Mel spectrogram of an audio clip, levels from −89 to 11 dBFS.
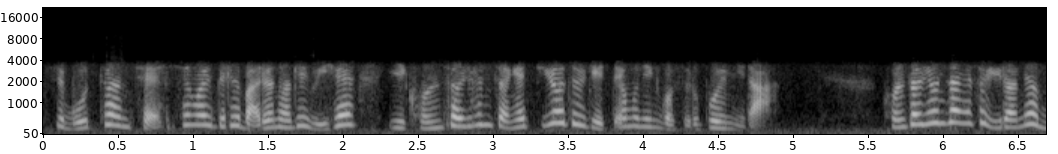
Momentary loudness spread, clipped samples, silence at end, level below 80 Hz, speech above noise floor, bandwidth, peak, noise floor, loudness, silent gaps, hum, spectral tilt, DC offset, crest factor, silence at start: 9 LU; under 0.1%; 0 s; -62 dBFS; 30 dB; 4 kHz; -6 dBFS; -56 dBFS; -26 LUFS; none; none; -7 dB/octave; under 0.1%; 20 dB; 0.1 s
